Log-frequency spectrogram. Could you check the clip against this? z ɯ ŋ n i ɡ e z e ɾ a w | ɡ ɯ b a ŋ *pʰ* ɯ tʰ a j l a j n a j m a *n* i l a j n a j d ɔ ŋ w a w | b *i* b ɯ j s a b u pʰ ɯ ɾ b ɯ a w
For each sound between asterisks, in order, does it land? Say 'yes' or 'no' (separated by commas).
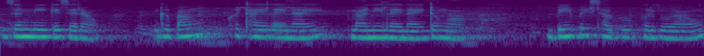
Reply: yes, yes, no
